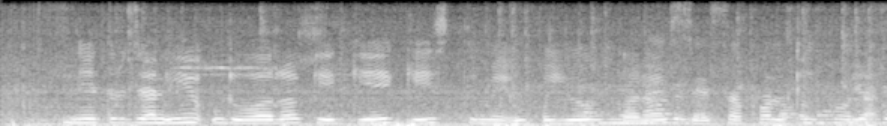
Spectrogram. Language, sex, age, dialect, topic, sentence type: Bhojpuri, female, 18-24, Southern / Standard, agriculture, question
